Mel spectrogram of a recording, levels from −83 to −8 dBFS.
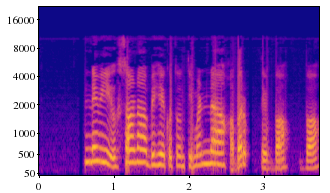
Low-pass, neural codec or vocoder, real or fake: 10.8 kHz; vocoder, 48 kHz, 128 mel bands, Vocos; fake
